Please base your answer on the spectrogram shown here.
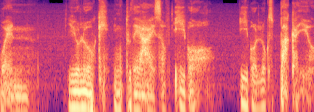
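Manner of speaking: rough, rasping voice throughout. A voice speaks to the player out of a misty mirror, raspy voice. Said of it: "you hear a raspy voice that says to you".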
